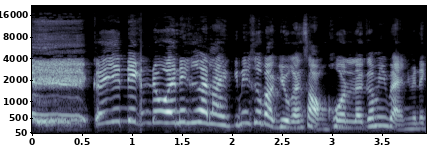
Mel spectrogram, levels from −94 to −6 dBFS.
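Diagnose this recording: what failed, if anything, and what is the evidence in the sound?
A CD skip during playback: the laser jumped tracks at 1.09 s, causing a tick and a very short mute before the speech resumes from a different point.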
